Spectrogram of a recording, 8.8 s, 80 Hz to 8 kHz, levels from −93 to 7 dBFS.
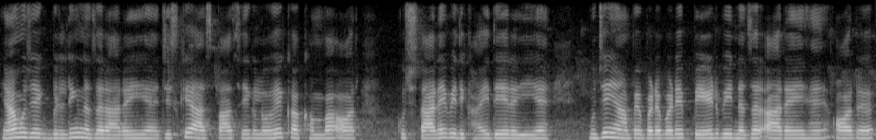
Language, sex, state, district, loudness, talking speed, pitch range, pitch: Hindi, female, Chandigarh, Chandigarh, -19 LUFS, 235 wpm, 210-225 Hz, 215 Hz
